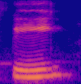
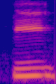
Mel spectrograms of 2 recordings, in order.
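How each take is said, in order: First: The pitch falls and then rises. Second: The pitch stays level in the middle. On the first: It means again. "falling rising" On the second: It means grind.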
